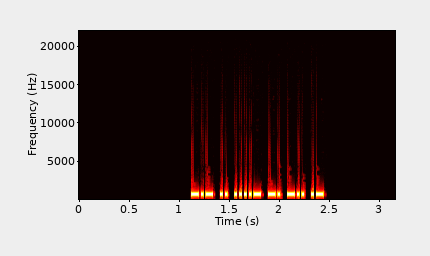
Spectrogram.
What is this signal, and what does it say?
Morse code, heard as a keyed tone, about 53 wpm, 700 Hz. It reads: KI4NDA
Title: USA Call Signs - 6 Characters - 6x Character Spacing - 50wpm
